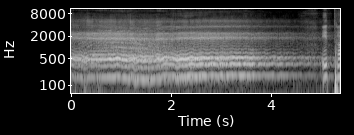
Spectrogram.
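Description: A man's voice chanting a Punjabi rabai through a microphone, holding long wavering notes that fade away about four seconds in. Two short knocks come just before the end.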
